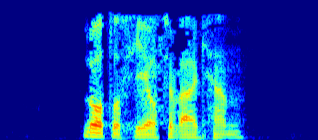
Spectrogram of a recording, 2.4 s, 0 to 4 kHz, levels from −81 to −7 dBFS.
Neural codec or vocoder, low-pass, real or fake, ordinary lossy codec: vocoder, 22.05 kHz, 80 mel bands, WaveNeXt; 3.6 kHz; fake; AAC, 16 kbps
